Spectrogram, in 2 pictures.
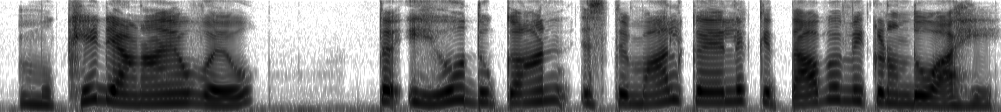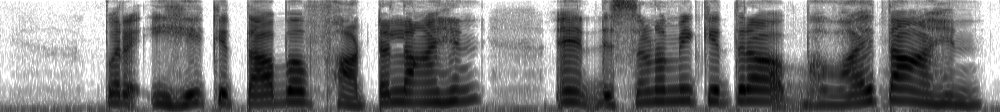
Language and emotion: Sindhi, disgusted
